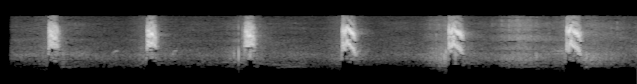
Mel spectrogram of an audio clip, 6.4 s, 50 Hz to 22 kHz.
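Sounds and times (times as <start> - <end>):
Blyth's pipit calls: 0.4 - 1.8, 2.4 - 2.7, 3.4 - 3.7, 4.4 - 4.7, 5.6 - 6.0.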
